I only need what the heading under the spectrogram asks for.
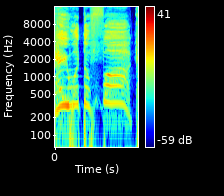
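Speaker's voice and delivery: acted, very high, frightened scared scream. Telling how someone tried to get in the door, retelling a scream. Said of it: "I screamed at the top of my lungs".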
